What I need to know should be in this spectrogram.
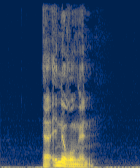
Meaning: plural of Erinnerung
- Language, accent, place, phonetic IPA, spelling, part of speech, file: German, Germany, Berlin, [ɛɐ̯ˈʔɪnəʁʊŋən], Erinnerungen, noun, De-Erinnerungen.ogg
